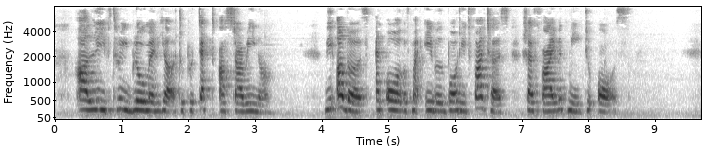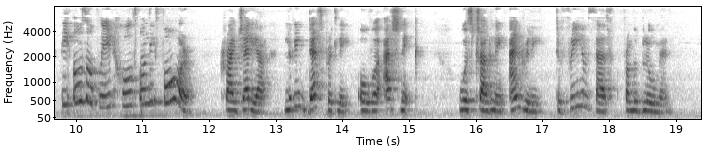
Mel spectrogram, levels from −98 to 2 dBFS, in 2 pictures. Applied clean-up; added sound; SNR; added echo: none; none; none; none.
